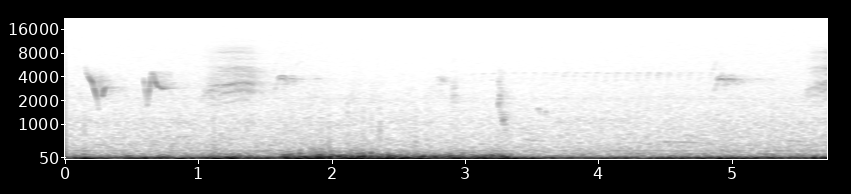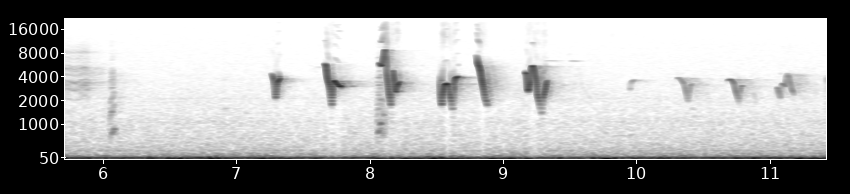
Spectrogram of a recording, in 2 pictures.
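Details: A common diuca finch gives its territorial song from a high perch in carob woodland in Mendoza, Argentina: bright, whistled notes in short bursts ending in a quick run of sharp phrases, over a steady low rumble of wind.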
